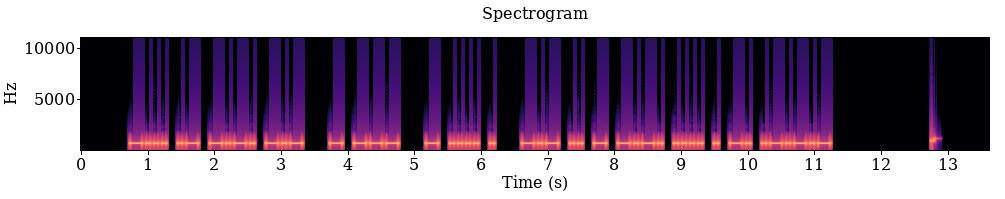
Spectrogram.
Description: Morse code, heard as a keyed tone, about 20 wpm, 700 Hz. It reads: BACK TO THE KITCHEN.
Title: Sentences from Top 1400 Words 20wpm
